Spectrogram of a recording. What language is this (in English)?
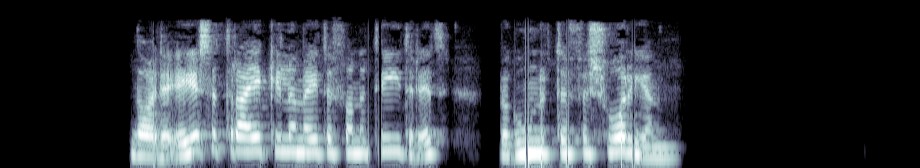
Western Frisian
